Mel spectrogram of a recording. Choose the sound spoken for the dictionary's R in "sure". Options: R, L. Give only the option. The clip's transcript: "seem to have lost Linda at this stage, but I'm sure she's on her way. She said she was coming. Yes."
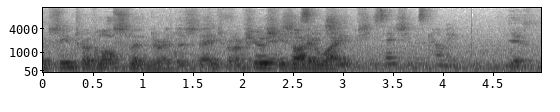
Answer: R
